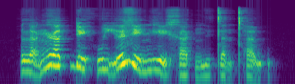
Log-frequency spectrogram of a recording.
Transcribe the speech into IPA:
la̰˧˥ŋɣa˦˥t̚ɗe˧ hwḭ˧˥ə̯ ze˨˦nɣḛ˧˨xa˨˩k̚ ŋɨ̤˨˩t̪a̰˧˨nt̪ʰa̰˧˨wʔ

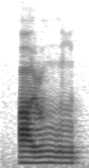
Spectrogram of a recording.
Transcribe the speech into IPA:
ɒʊ̯ɭul

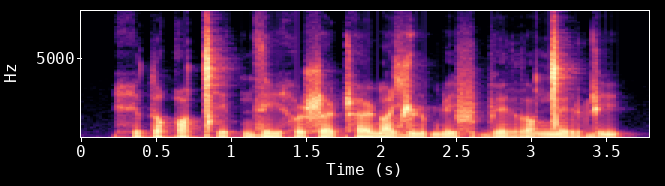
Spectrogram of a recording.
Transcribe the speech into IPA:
hitʷiqʷɑ ǀʰitnzihʊ ʂɜʈʰɜ ɳɑʑʊɳʊb ɳifɪ bɪ rɔŋ͡ǀɪrɖi

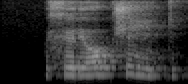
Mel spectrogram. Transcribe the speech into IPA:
xʲɔɾʲoːkʃiːk

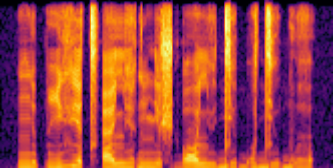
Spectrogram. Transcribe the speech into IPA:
ŋɪpi vʲæt͡sʼælʲæ̤ɡ nʲɜʃɠɔ lʲṳdʲə̤bɔ̤ dʲṳbwə̤

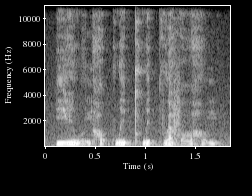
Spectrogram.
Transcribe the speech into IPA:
jiː˥˩wo˩˦nhɔ˨˩ʔkwi˥˩ʔ kʰwi˥˩t̚fu˥˩a̯fɔː˦˥ho˧m

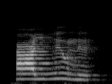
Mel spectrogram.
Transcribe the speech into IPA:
ʕi ɦɪʊ̯nɪ

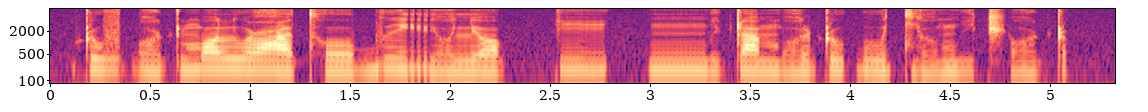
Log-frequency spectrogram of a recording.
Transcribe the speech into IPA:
ʈuvɠɔ̤ʈ mɔluʕɐt̪ʰo bɨi̯rʲɔ̤lʲɔkːi | mːi̤ʈamɔ̤lʈu ɠu tʲɔ̤mi̤t͡ʃʼɔ̤ʈ

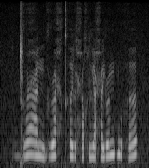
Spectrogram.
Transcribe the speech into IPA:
ɡ͡ǀɵʕɛn ɡʱə˞ħkʰɜlʲħɵχlʲeħ jə˞nɓuhɜ

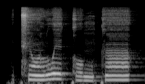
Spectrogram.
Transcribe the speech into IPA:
t͡ɕɔ̃˧lwe˥˧ko˨˩ŋ kã˦

